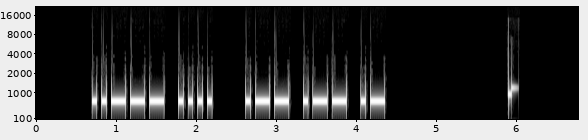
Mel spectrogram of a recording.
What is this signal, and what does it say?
Morse code, heard as a keyed tone, about 20 wpm, 700 Hz. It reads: 2H WWA
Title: Winter Field Day Exchanges 20wpm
